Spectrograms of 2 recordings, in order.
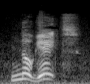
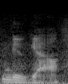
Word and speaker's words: nougat: me or do me i know it's pronounced nougat but i'm from manchester they're in manchester they say nugget all right sorted hey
